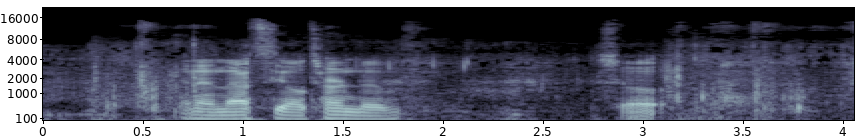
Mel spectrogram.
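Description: Boots squelch in wet mud.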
